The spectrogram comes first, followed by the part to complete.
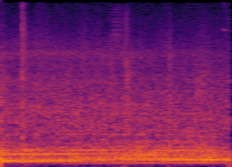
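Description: Steady low mechanical hum, like an engine or motor running at idle.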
